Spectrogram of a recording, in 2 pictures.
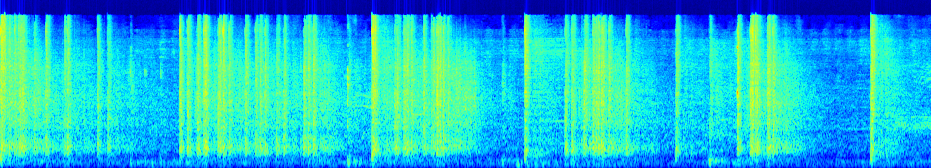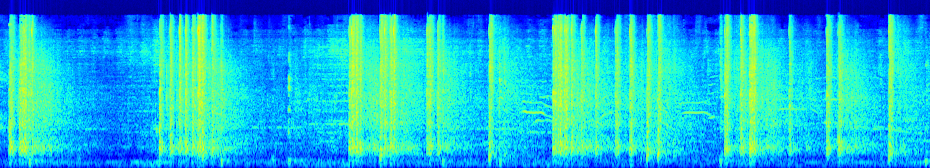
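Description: Fireworks display: aerial shells bursting in volleys of sharp bangs and crackling, a cluster every two to three seconds, each echoing after it.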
